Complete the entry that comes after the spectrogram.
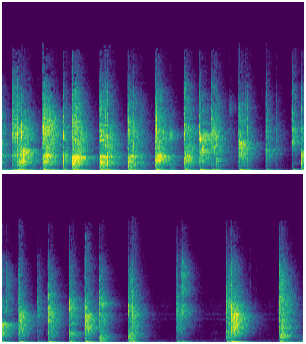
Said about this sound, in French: So, oh, merci encore pour ces applaudissements qui, comblent le vide.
